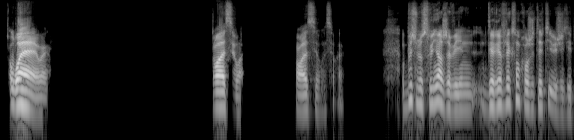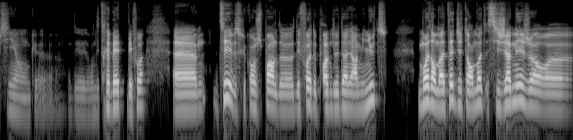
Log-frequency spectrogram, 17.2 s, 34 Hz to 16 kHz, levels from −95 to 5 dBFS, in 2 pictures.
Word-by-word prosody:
Ouais, 160 -6 +9
ouais. 110 -1 -10 2.5
Ouais 145 0 +6
c'est - - -8
vrai, - - -13 0.8
ouais - - -2
c'est - - -13
vrai, - - -30
c'est - - -19
vrai. - - -26 0.9
En - - -22
plus 195 - -6
je 165 - -8
me - - -5
souviens 170 +4 0
j'avais 135 -5 -4
une 130 0 -14
des 150 +3 -2
réflexions 160 +5 -4
quand 150 -6 -8
j'étais 140 +2 -9
petit. 140 -3 -11
J'étais 110 -1 -13
petit 130 +2 -16
hein, 120 - -15
donc 105 0 -23
heu, - - -26 0.4
de 110 -1 -24
on 110 +1 -25
est - - -24
très 145 - -3
bête 145 +1 0
des 125 - -5
fois, 155 0 -5 0.4
hem, 130 +1 +2 0.2
tu - - -29
sais 210 - +3
parce 130 -8 -7
que - - -15
quand 145 -1 -4
je 140 - -8
parle 145 -3 +3
de 125 0 -7
des 130 - -8
fois 165 +4 0
de 140 - -9
problèmes 140 0 0
de 135 - -6
dernière 135 -2 -1
minute. 185 +10 -6 0.5
Moi 175 +4 +6
dans 170 -2 +5
ma 145 0 +4
tête, 195 +6 0
j'étais 155 -1 -5
en 140 - +5
mode 170 0 -3
si 150 - -2
jamais 165 +5 +3
genre, 145 -5 0
heu, 130 0 -3
145 Hz, 215 wpm, -21 LUFS, 130-160 Hz, 2.5 s, Ouais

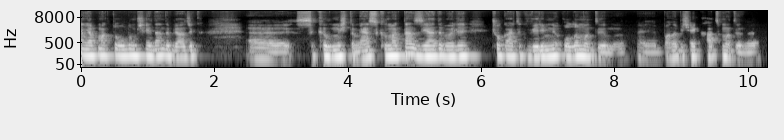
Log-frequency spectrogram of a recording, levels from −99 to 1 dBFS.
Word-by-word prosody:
yapmakta 130 0 +1
olduğum 125 +1 +4
şeyden 125 0 0
de 125 0 0
birazcık, 115 +2 -6 0.7
eee, 95 -2 -7
sıkılmıştım, 120 -3 0
yani 105 +2 -1
sıkılmaktan 125 +4 +3
ziyade, 125 -1 +3
böyle 125 +1 +2 0.3
çok 125 -1 -4
artık 120 0 -3
verimli 115 +2 +3
olamadığımı, 110 -7 0 0.2
eee, 90 -2 -13
bana 110 +2 -7
bir 110 - -10
şey 115 0 -4
katmadığını 105 -5 -6
120 Hz, 115 wpm, -19 LUFS, 110-125 Hz, 0.7 s, olduğum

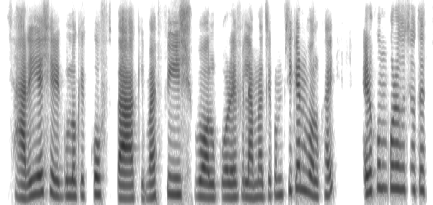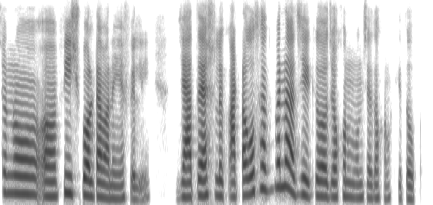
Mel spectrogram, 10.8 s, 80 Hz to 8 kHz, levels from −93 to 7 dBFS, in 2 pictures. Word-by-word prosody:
ছাড়িয়ে 195 +6 +3
সেগুলোকে 220 -2 -1
কোফতা 235 -5 +3 0.2
কিংবা 190 +1 -1
ফিশ 235 -1 0 0.2
বল 200 -2 +5
করে 200 0 +1
ফেলি। 205 -2 -3
আমরা 205 +1 -3
যেকোনো 230 +2 -6
চিকেন 320 +2 +1
বল 230 -3 +2
খাই। 230 +1 -1 0.4
এরকম 280 +6 +2
করে 330 -1 +4
হচ্ছে 310 0 -5
ওদের 300 -1 -4
জন্য 260 -2 -4 0.4
আ - - +4 0.2
ফিশ 255 -2 0
বল 225 -1 +6
টা 205 - +6
বানিয়ে 180 0 -3
ফেলি। 170 - -9 0.5
যাতে 205 +2 +2
আসলে 225 -1 -4
কাটাও 225 +4 +2
থাকবে 320 +2 0
না 335 - +7
যে, 235 - 0
কেউ 215 -2 +1
যখন 215 +2 -4
মন 190 0 -8
চায় 190 -1 -8
তখন 185 -1 -14
খেতেও 180 -1 -8
পা - - -45
220 Hz, 205 wpm, -24 LUFS, 195-250 Hz, 0.5 s, না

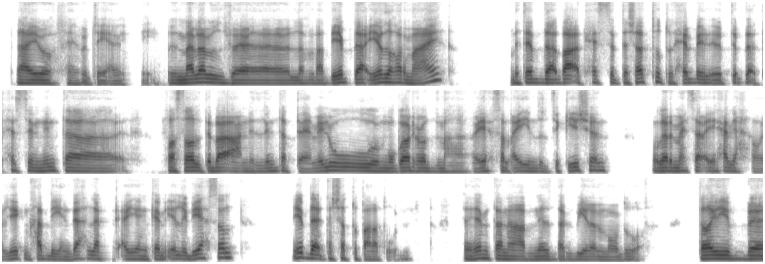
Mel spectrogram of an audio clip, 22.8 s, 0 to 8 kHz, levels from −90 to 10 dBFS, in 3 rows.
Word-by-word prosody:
أيوَه 115 -3 +4
فهمت 100 -1 -9
يعني 95 -4 -6
إ - - -15
الملل 125 +4 +5 0.8
لمّا 110 0 -3
بيبدأ 125 +2 +3
يظهر 135 +1 +4
معاك 140 - +1 0.5
بتبدأ 125 +2 +3
بقى 130 - +5
تحس 135 0 -8
بتشتُت 135 +6 -1
وتحب 125 -2 -2
ال 120 -3 +1
بتبدأ 110 - -3
تحس - - -7
إن 115 -2 -1
أنت 125 -1 -3 0.9
فصلت 120 0 +2
بقى 115 -2 +4
عن 105 0 -5
اللي 105 +2 -6
أنت 115 +1 -3
بتعمله، 105 +4 -2
ومُجرّد 120 -3 +1
ما 100 -1 -7
يحصل 115 +1 -2
أي 110 +2 0
نوتفيكيشن 120 +6 -4 0.5
مُجرِّد 120 +2 +3
ما 115 - 0
يحصل 120 -3 -2
أي 115 - -2
حاجة 115 +1 -1
حواليك، 105 +6 -4
ما - - -8
حد 120 -2 -1
ينده 105 +5 -2
لك 120 -3 -3 0.2
أيًا 115 0 -1
كان 120 +2 -1
إيه - - -3
اللي 120 -1 -1
بيحصل، 150 +6 0 0.6
يبدأ 150 -4 +5
التشتُت 125 -2 -4
على 100 -1 -3
طول. 115 +4 -17 0.5
فهمت 125 +4 -1
أنا 110 -3 +2
بنسبة 105 0 -3
كبيرة 105 0 -3
الموضوع. 100 +1 -7 0.6
طيّب 125 -1 +5
115 Hz, 145 wpm, -23 LUFS, 105-125 Hz, 0.9 s, الملل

